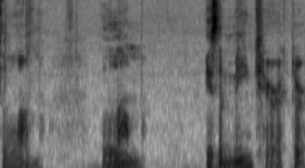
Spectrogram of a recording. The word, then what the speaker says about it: Lum: And the character here, Lum, I'm not sure how you pronounce this, Lum or Loom, I believe it's Lum.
